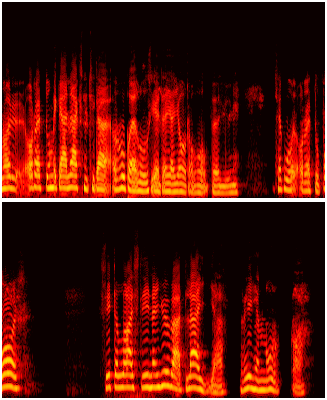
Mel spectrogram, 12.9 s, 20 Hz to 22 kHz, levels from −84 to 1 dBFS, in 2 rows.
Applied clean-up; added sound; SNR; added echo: neural mask model Resemble Enhance denoiser.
